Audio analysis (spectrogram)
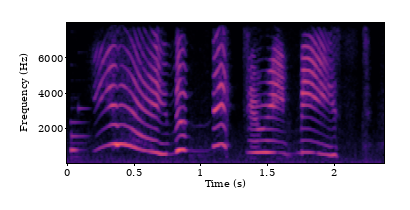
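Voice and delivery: high, bright squeal of joy; excited cheer. Real, not acted. Paimon cheering about a victory feast, squealing with joy.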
